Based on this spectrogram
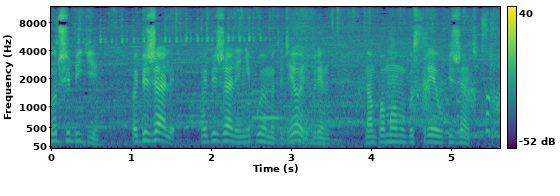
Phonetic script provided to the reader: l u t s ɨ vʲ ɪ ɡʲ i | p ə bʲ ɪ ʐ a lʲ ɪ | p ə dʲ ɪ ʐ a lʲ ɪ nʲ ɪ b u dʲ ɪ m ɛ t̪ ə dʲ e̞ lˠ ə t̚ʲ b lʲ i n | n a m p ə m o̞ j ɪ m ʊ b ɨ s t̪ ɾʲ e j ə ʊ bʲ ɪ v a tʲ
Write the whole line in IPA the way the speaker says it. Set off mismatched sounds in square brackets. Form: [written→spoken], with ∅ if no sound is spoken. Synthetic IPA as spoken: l u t [s→ʂ] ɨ [vʲ→bʲ] ɪ ɡʲ i | p ə bʲ ɪ ʐ a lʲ ɪ | p ə [dʲ→bʲ] ɪ ʐ a lʲ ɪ nʲ ɪ b u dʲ ɪ m ɛ t̪ ə dʲ e̞ lˠ ə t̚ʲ b lʲ i n | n a m p [ə→ɐ] m o̞ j ɪ m ʊ b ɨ s t̪ ɾʲ e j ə ʊ bʲ ɪ [v→ʐ] a tʲ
